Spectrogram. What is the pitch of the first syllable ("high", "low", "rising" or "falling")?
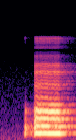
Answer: low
